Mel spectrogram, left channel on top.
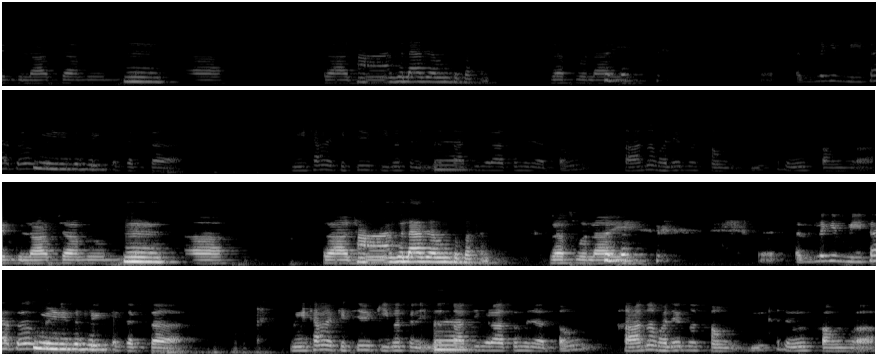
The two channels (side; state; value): left; quieter; 31.4 dB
